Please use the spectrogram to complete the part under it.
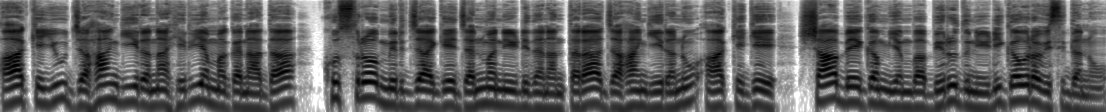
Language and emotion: Kannada, neutral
